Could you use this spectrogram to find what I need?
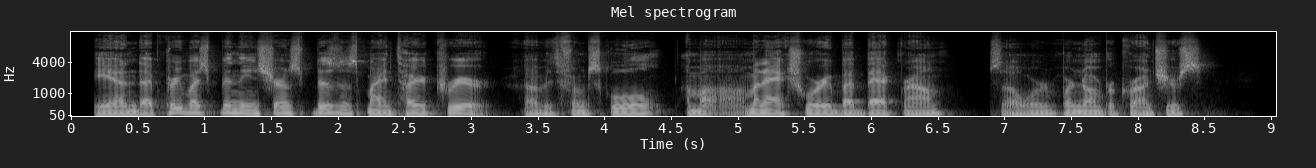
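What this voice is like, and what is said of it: Upstate New York twang. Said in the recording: “some of your listeners with a good ear will still hear that upstate New York twang.”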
